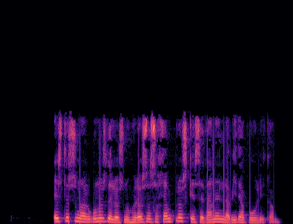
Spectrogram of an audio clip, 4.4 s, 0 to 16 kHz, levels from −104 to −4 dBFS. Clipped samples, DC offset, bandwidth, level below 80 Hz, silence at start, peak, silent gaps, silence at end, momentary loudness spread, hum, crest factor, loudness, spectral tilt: under 0.1%; under 0.1%; 8.2 kHz; -72 dBFS; 0.8 s; -22 dBFS; none; 0.2 s; 7 LU; none; 16 dB; -37 LUFS; -5 dB/octave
